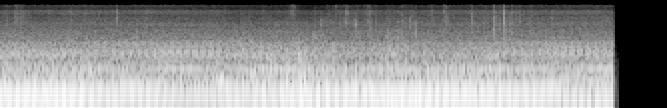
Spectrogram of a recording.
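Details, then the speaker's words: Old budget diesel excavator after priming the fuel system with the electric pump: runs better but with a lumpy, uneven beat, about three to four pulses a second, never smooth; owner suspects remaining fuel issues. "all right so it's definitely running better but um I still think there's some fuel issues going [Music] on"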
